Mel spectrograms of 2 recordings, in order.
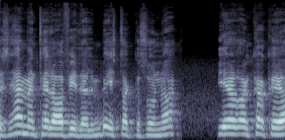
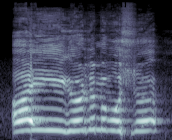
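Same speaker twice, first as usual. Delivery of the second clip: high, loud, stretched-out cry; excited exclamation; 7 semitones higher, 7 dB louder than usual. Real, not acted. Player points out the open space, worked up. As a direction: cry out on spotting the gap.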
